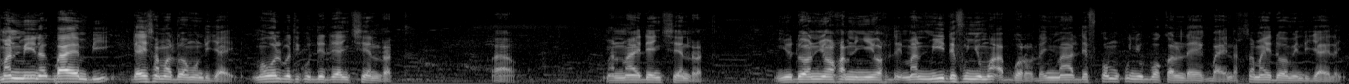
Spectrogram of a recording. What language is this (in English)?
Indonesian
